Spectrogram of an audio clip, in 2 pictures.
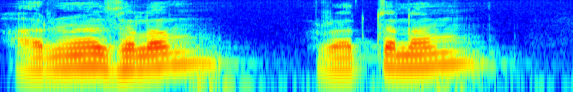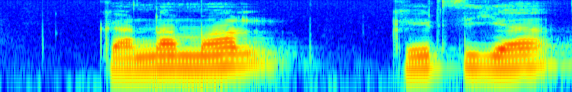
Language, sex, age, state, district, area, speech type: Tamil, male, 60+, Tamil Nadu, Coimbatore, urban, spontaneous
